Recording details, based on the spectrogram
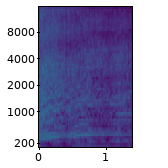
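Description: The Avenger monster truck's engine revs hard in NRG Stadium in Houston, a loud, sustained roar with a rising pitch, set against a distant crowd wash.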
